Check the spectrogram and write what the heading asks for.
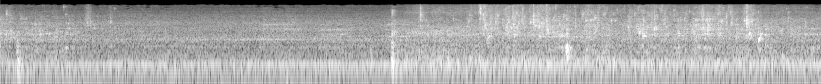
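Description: Water from a faucet running in a steady stream into a small stainless steel sink bowl and down the drain. There are a few short clicks, and a steady low hum underneath.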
